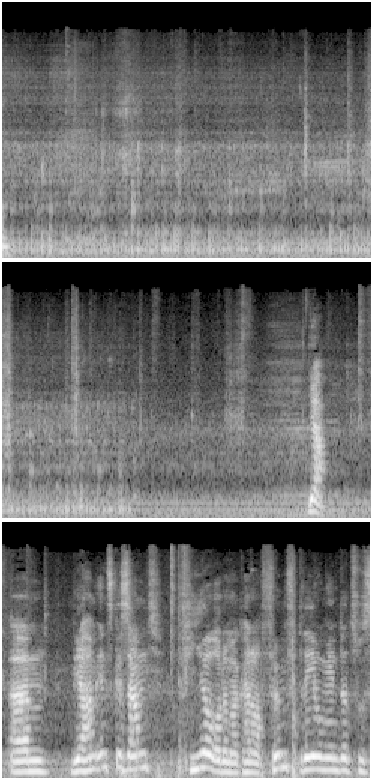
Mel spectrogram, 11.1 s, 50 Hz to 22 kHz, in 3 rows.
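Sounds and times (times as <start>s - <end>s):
hookah water bubbling: 0.0s - 11.0s.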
